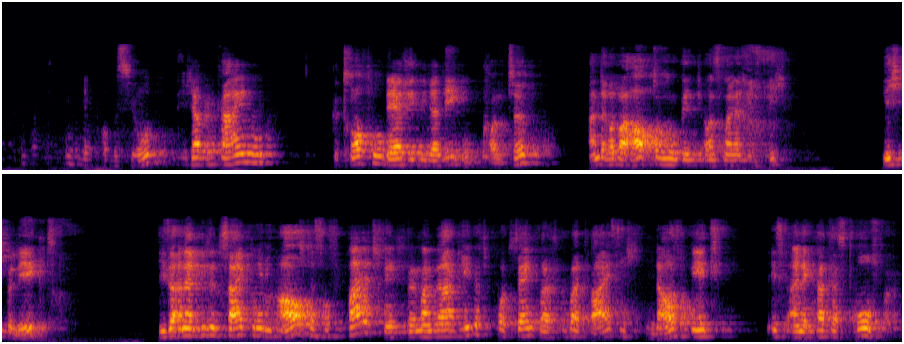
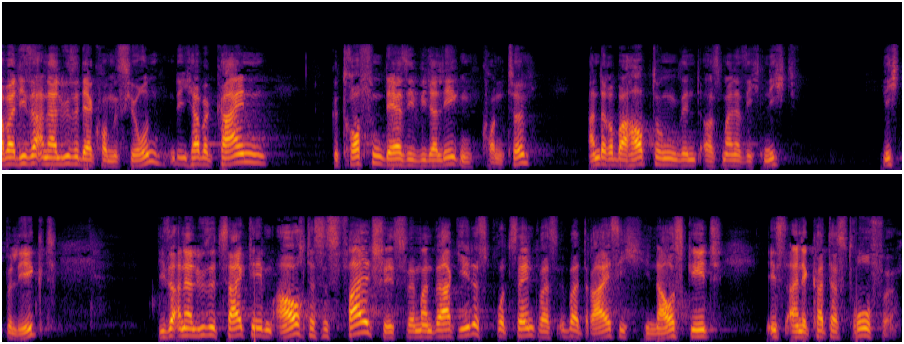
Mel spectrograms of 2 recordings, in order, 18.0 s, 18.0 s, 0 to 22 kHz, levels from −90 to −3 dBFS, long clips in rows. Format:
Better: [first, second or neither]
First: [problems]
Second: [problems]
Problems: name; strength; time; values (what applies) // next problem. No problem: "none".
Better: second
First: noise reduction (neural mask model DeepFilterNet 3)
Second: none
